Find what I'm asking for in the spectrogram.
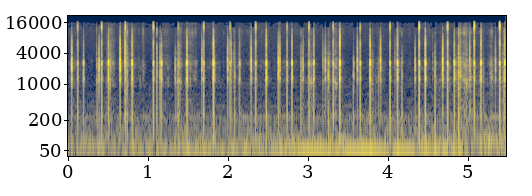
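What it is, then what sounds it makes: Fingernails tapping a handheld recorder's microphones. Long purple acrylic nails tap the two metal-grilled microphone capsules of a Tascam DR-05 handheld recorder with a plastic body. About 34 sharp, dry clicks follow one another in a quick, uneven rhythm, each dying away almost instantly. The clicks have a bright tone centered near 2.6 kHz, with faint scratchy rustling underneath.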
